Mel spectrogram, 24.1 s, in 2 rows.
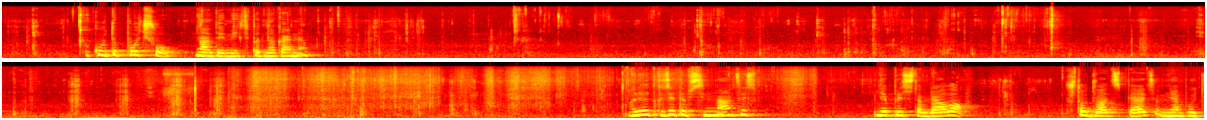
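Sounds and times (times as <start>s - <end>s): chewing mouth sounds: 3.2s - 10.7s, 11.3s - 14.5s
crisp crunches: 12.7s - 20.8s.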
